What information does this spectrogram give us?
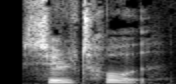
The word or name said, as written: sølvtråd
